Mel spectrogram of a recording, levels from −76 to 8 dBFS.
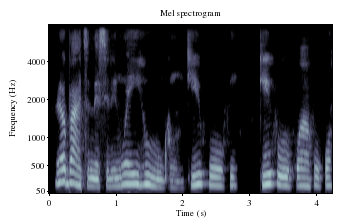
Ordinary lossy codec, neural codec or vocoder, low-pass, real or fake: none; codec, 16 kHz, 2 kbps, X-Codec, HuBERT features, trained on balanced general audio; 7.2 kHz; fake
